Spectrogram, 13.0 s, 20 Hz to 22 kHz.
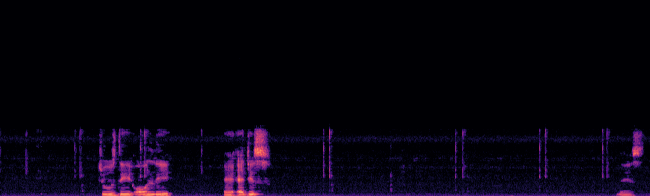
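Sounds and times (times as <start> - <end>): computer mouse clicking: 0.0 - 1.8, 2.8 - 3.0, 6.4 - 6.8, 9.0 - 9.4, 10.7 - 11.0, 12.0 - 12.3.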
